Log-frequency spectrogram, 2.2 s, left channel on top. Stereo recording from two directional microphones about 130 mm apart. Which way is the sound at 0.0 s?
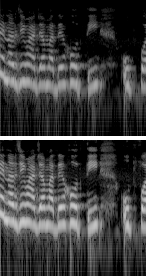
40° right (ahead or behind).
